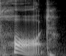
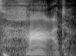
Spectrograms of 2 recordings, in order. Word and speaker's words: hot: vowel sound, which is this is very British would go like oh, like hot, just hot, hot, hot. American will say, they really open the sound more like that's hot. That's really hot here.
